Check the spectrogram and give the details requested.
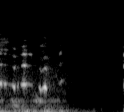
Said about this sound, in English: Does that sound bad? With his brakes on his rollerblades.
